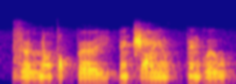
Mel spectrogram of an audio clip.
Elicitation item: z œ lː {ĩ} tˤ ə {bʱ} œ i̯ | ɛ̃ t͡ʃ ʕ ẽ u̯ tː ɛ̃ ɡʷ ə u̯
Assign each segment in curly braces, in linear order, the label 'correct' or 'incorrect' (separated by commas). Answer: correct, incorrect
